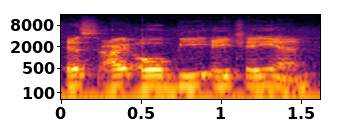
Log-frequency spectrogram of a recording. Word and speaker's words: Siobhan: Of course, it's Irish, so it's spelled different. It's Siobhan. Okay.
